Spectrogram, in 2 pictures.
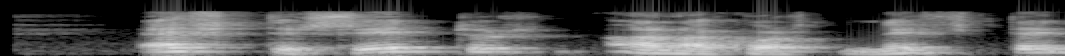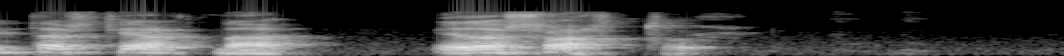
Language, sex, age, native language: Icelandic, male, 60-69, Icelandic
